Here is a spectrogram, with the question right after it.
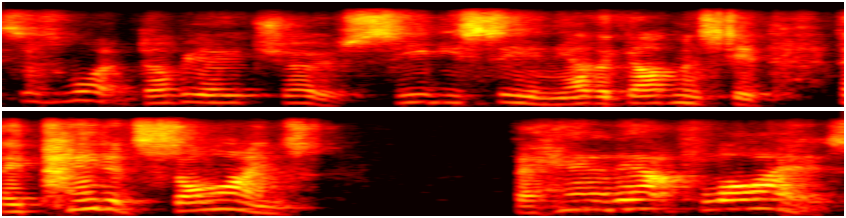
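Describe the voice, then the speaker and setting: Animated in tone, a man speaks at a fairly quick pace with very wide pitch swings. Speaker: public health expert and lecturer. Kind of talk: lecture.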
